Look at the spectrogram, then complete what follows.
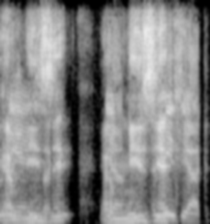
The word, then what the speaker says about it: amnesiac: amn how do you say that word am amnesiac there it is uh condition uh this decision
